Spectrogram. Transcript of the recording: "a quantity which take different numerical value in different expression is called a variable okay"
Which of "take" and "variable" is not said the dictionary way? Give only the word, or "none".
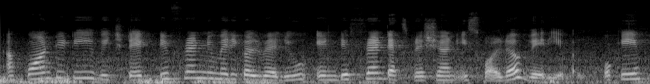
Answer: none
